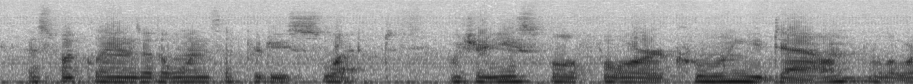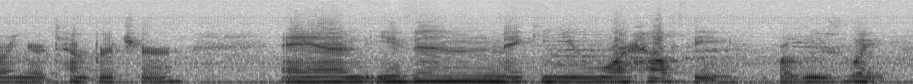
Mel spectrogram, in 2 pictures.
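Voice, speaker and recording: Over noticeable background noise and audible room echo, a man speaks in a flat monotone at a fairly low pitch. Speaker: student presenting a school project. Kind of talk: presentation of a topic, mock show. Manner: halting, with false starts.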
